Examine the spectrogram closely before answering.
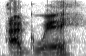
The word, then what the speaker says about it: Agwe: Okay, the boat of Agwe. That's how you pronounce it.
